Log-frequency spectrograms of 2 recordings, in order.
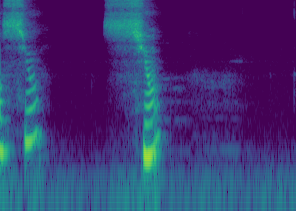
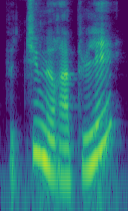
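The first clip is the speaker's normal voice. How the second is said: ordinary talk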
